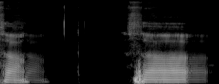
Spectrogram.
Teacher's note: تو سا کے لیے آپ کو زبان کی نوک اوپر والے جو دو دانت ہیں اس کی سرے سے زبان کو ٹچ کرنا، تو اس سے سا ادا ہو جاتا ہے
